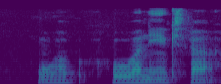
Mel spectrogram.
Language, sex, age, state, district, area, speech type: Bodo, male, 18-30, Assam, Kokrajhar, rural, spontaneous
